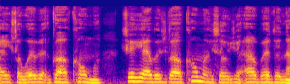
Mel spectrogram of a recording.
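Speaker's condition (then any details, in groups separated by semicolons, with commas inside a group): ALS; needs help with daily activities, fatigue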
